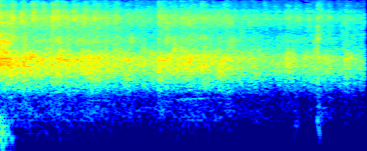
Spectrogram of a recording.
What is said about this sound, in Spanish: Yo quiero solo hablar con los que tienen visión aquí. Y quiero que los que tienen visión le den un aplauso fuerte a Dios ahora.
